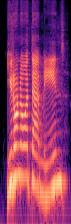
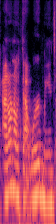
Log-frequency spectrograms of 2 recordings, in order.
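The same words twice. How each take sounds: First: Loud, mocking ex-husband quote; condescending mockery. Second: Said in the usual way. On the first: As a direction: sneer it like a smug husband. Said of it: "that passive-aggressive, laugh at you, condescending shit". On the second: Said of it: "I'm not ashamed to say".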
